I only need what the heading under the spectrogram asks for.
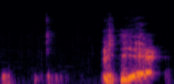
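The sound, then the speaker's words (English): A voice imitates a character coughing: a few soft throaty sounds, then one loud, harsh, sputtering cough-and-spit burst, lasting about half a second. “As he coughs and spits, but comes back to life.”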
